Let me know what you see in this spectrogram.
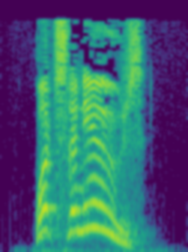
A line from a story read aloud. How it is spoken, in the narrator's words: Locke cried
